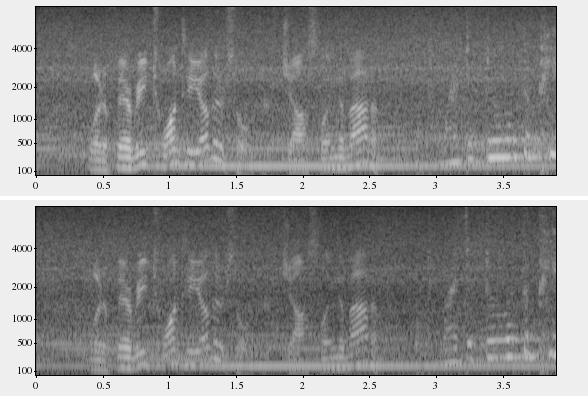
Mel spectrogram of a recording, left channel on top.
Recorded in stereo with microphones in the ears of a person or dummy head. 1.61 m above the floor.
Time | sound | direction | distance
0.4 | a man speaking | 10° left (ahead or behind) | 0.5 m
2.8 | a woman speaking | 40° right (ahead or behind) | 5 m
